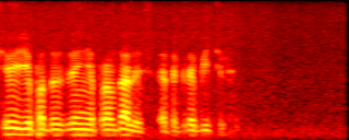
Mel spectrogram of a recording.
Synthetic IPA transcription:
fsʲojɪjopəd̪ɐzɾʲenʲɪjəpɾɐvd̪alʲɪsʲɛt̪əɡɾɐbʲitʲɪlʲ

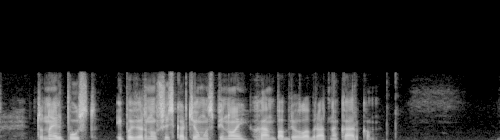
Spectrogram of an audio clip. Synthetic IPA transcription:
t̪ʊnɛlʲpust̪ | ipəvʲɪrnufʂɨsʲkɐrtʲo̞mʊspʲɪno̞jxanpɐbɾʲo̞lˠɐbɾat̪nəkarkə̰m

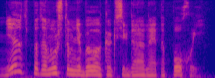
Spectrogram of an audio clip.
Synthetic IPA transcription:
nʲet̪pət̪ɐmuʂt̪omnʲebɨlˠəkakfsʲɪɡd̪anɐɛt̪əpoxʊj

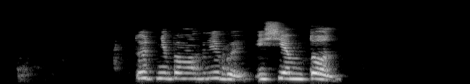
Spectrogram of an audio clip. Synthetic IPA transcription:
t̪ut̪̚nʲɪpəmɐɡlʲibɨɪsʲemt̪on

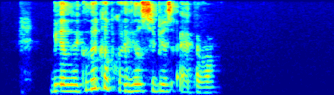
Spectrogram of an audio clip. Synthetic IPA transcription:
bʲelˠɨjklˠɨkɐpxadʲilˠsʲɐbʲɪzɛ̰t̪əvɐ

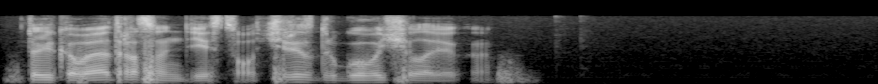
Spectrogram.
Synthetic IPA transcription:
t̪o̞lʲkəvɛt̪ət̪rʔa̰so̞ndʲejst̪vəv̰lˠt͡ɕɪɾʲɪzd̪ɾʊɡo̞vət͡ɕɪlˠɐvʲe̞kə̰

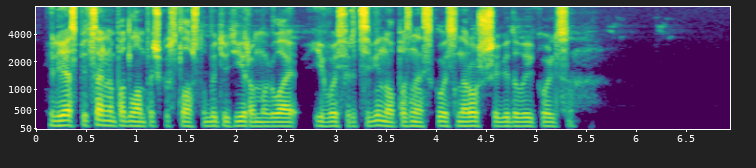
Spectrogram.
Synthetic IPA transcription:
ɪlʲjaspʲɪt̪sɨalʲnəpɐd̪lˠampət͡ɕkʊst̪alˠʂt̪o̞bɨtʲʊtʲiɾʔəmːɐɡlˠajɪvo̞sʲɪrt̪sɨvʲinʊɐpɐznatʲskosʲnɐɾo̞ʂːɨjəɡəd̪ɐvɨjəkolʲt̪sɨ

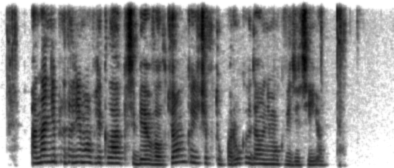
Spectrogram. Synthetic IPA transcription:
ɐnanʲɪpɾɐd̪ɐlʲiməvlʲɪklˠaksʲɪbʲe̞vɐlˠtʲo̞nkəɪt͡ɕɪpt̪upɐɾukɐɡd̪aonnʲɪmo̞kvʲidʲɪtʲjɪjo

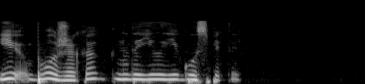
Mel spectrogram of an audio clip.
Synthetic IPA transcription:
iboʐɨkaknəd̪ɐjilˠjejɡospʲɪt̪əlʲ

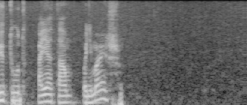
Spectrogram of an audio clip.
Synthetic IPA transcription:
t̪ɨt̪ut̪ɐjat̪ampənʲɪmajɪʂ

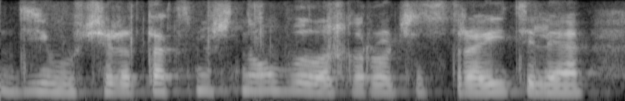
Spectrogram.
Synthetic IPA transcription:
dʲimft͡ɕɪɾat̪aksmʲɪʂno̞bɨlˠəkɐɾo̞t͡ɕɪst̪ɾɐitʲɪlʲə

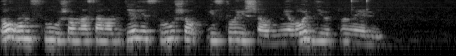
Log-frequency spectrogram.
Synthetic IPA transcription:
t̪oonslˠuʂəlˠnɐsaməmdʲelʲɪslˠuʂəlˠislˠɨʂəlˠmʲɪlˠodʲɪjʊt̪ʊnɛlʲɪ

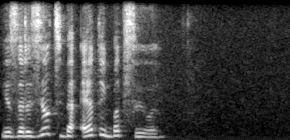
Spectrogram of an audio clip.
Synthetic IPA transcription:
jazɐɾazʲilˠtʲɪbʲaʔɛt̪ɐjbɐt̪sɨlˠɨ

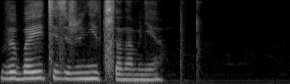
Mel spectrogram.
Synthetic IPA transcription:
vɨbɐjitʲɪsʲʐɨnʲit̪sənɐmnʲe

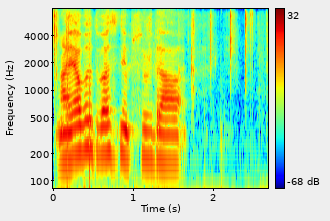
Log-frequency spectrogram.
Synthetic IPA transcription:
ajavɔt̪vasnɛapsuʒd̪a

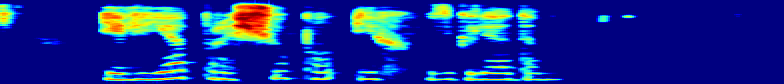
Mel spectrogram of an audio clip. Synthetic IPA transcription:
ilʲjapʰrɐʃupʰɐlixvzɡlʲad̪ɐm

